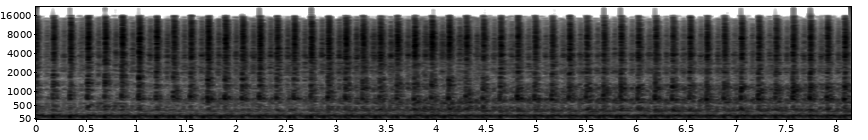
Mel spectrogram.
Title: 2006 Duramax LBZ Knock, Rough Idle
